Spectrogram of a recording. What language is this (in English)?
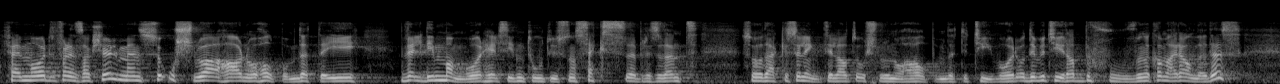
Norwegian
